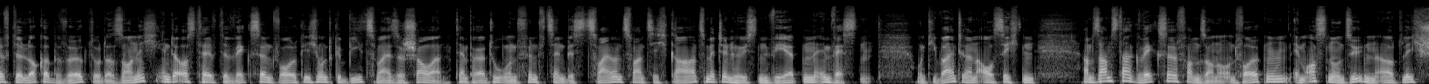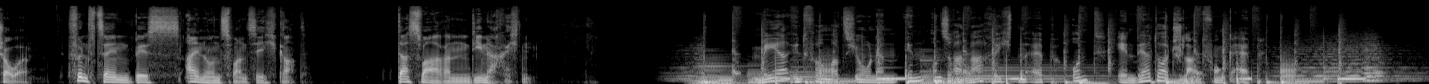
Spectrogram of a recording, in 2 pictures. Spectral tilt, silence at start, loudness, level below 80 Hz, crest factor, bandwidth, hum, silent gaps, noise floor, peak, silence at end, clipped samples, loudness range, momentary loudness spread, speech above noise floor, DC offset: -5.5 dB/octave; 0 s; -22 LUFS; -36 dBFS; 18 dB; 16.5 kHz; none; 20.40-20.83 s; -74 dBFS; -4 dBFS; 0.05 s; under 0.1%; 4 LU; 7 LU; 53 dB; under 0.1%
